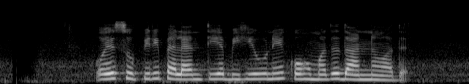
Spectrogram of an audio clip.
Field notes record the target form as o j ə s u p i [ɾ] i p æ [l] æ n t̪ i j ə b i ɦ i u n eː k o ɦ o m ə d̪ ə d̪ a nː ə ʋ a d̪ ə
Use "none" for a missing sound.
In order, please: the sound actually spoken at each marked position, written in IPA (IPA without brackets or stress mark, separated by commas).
ɾ, l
